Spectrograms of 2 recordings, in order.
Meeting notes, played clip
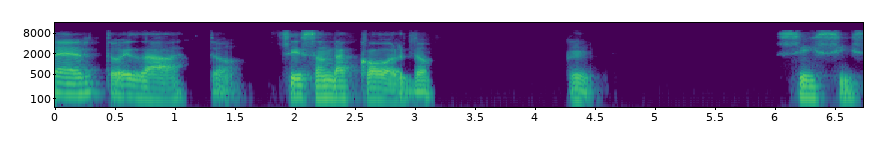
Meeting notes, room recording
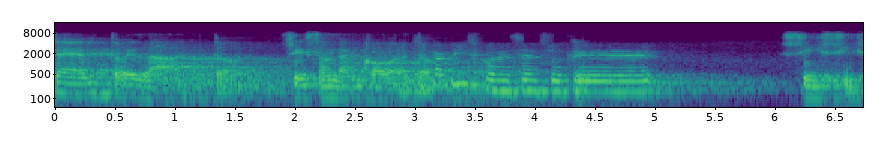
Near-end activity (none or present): present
